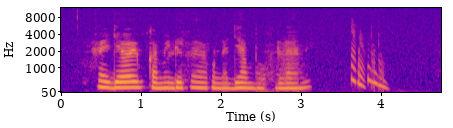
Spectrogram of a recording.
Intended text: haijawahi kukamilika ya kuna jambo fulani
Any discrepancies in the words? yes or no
no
